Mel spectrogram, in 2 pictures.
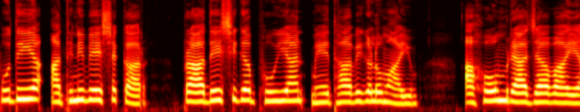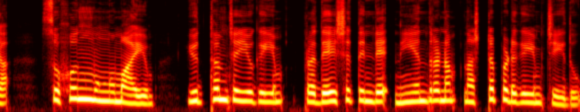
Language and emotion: Malayalam, neutral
